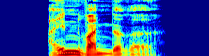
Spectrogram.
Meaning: inflection of einwandern: 1. first-person singular dependent present 2. first/third-person singular dependent subjunctive I
- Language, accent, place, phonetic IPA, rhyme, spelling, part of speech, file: German, Germany, Berlin, [ˈaɪ̯nˌvandəʁə], -aɪ̯nvandəʁə, einwandere, verb, De-einwandere.ogg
